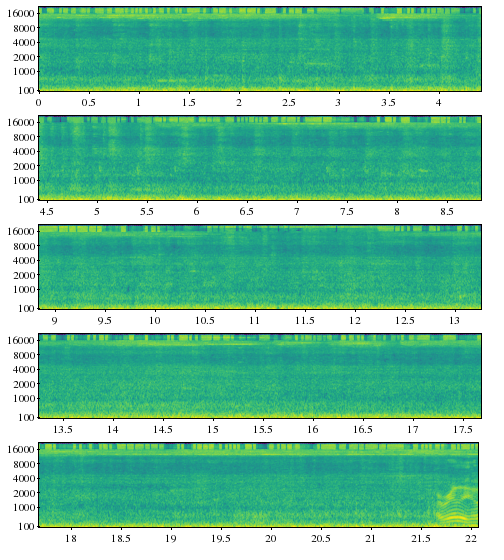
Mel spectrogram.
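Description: A heavy freight train loaded with aluminum ingots rolls past with a continuous low rumble and steady rail noise throughout, while a voice talks faintly over it.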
